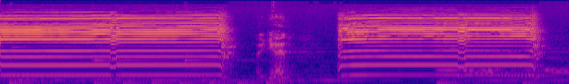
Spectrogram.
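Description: A bagpipe plays a high A doubling using a thumb tap on the back hole: a loud, sustained reedy tone over a steady drone, broken by quick grace-note flicks and a brief pause, with one short spoken word.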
